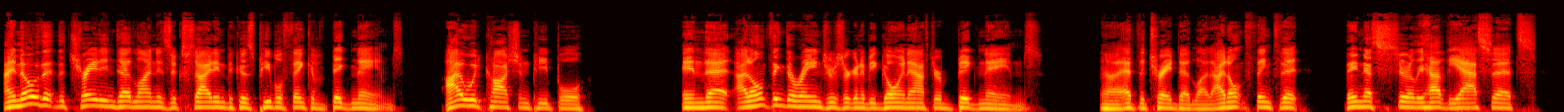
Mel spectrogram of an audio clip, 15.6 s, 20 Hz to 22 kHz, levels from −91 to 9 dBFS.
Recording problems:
none

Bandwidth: 14.5 kHz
